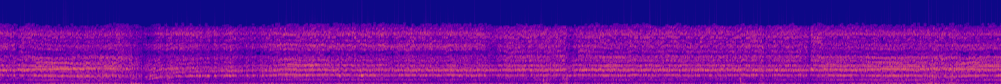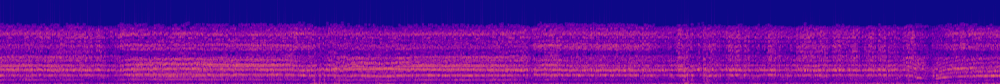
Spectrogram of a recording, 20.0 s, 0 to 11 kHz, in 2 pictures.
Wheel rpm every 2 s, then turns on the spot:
150, 160, 160, 160, 160, 160, 160, 160, 160, 150.
none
